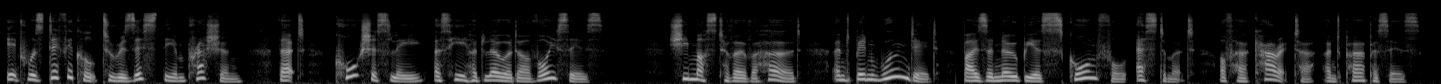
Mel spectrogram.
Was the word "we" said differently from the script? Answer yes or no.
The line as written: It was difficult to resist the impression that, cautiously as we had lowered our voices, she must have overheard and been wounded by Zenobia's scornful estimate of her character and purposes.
yes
